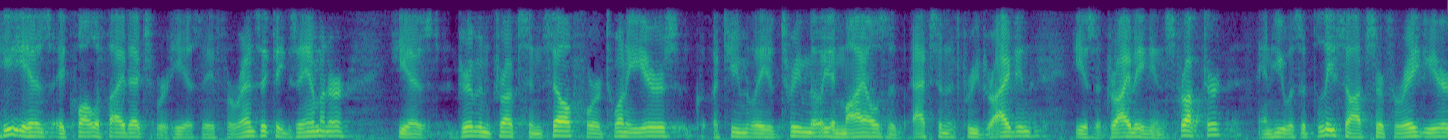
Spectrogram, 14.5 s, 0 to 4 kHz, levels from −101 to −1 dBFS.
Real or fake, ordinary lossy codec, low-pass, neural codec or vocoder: fake; AAC, 32 kbps; 3.6 kHz; codec, 16 kHz, 1 kbps, FunCodec, trained on LibriTTS, 50 frames a second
